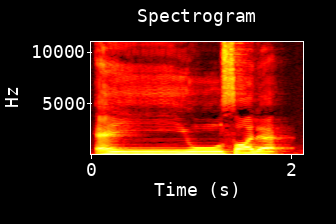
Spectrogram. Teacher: ইয়া হরফটি হলো ইদগামে বাগুন্নার হরফ। তাহলে নুনকে আমরা পরবর্তী হরফ ইয়ার সাথে মিলিয়ে গুন্নার সহিত পড়ব।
